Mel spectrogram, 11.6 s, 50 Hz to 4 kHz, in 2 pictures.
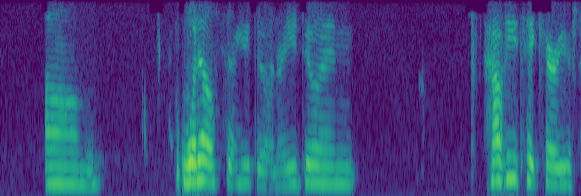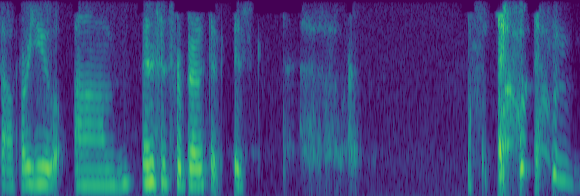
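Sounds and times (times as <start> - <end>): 
speech: 0.4 - 1.1, 1.8 - 3.6, 4.8 - 8.4, 10.8 - 11.5
person coughing from a cold: 8.8 - 9.4, 10.5 - 11.5.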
